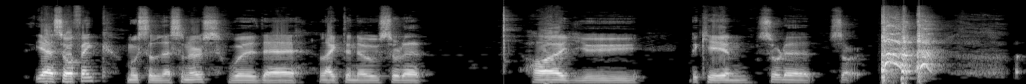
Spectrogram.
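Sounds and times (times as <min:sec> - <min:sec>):
speech: 0:00.3 - 0:04.3, 0:05.3 - 0:09.3
person coughing after water went down the wrong way: 0:08.8 - 0:10.2.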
